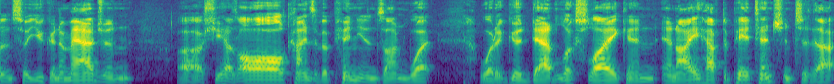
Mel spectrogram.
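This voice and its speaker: With fairly even intonation, a man talks at a moderate pace in an unremarkable speaking voice, pitched fairly low. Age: 60s. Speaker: entrepreneur and author. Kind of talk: interview conversation.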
